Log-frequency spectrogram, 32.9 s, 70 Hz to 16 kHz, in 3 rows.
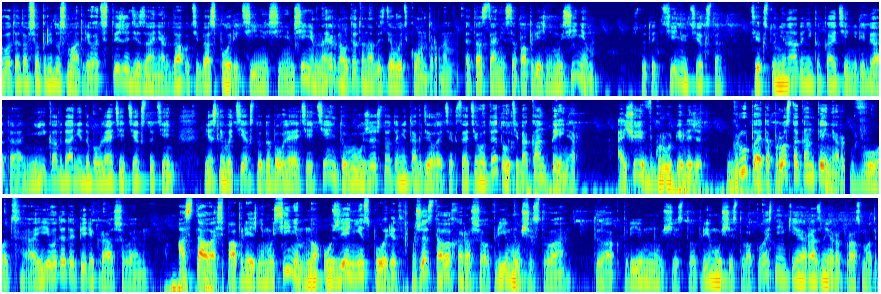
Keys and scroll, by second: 31.5 ctrl+shift+3.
